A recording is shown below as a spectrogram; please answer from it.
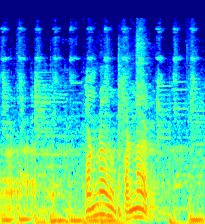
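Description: A man's voice in a short utterance over background music with a steady low bass.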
